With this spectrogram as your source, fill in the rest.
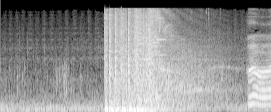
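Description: A rifle fires a short burst.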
